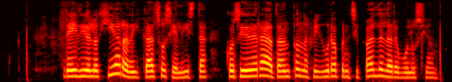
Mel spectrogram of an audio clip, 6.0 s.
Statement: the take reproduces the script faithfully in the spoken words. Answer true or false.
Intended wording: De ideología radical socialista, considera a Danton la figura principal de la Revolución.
true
